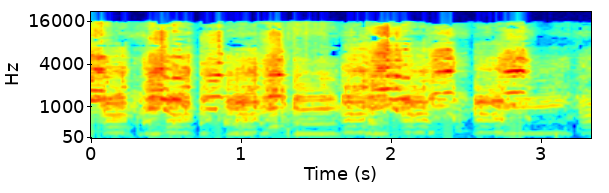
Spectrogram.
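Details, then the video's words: Close, loud calls from a hungry flock of roughly 1000 Muscovy ducks, rapid bursts of harsh, reedy honks following one another in quick succession. "1000 Hungry Muscovy Ducks"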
